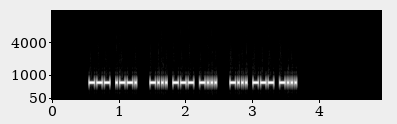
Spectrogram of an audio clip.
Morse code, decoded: OP BOB BOB

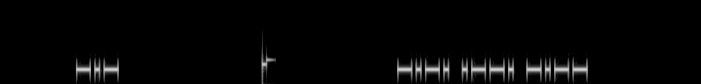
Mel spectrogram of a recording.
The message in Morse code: K CPY

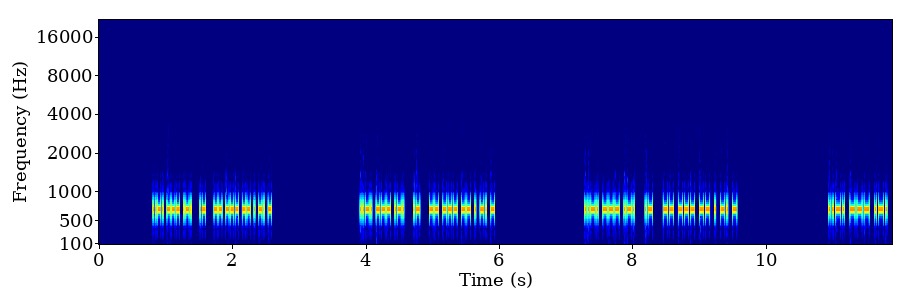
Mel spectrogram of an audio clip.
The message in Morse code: FOR A MOMENT FOR A MOMENT FOR A MOMENT FOR

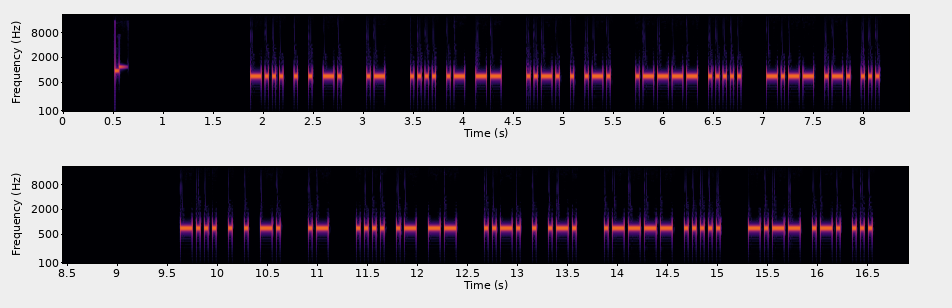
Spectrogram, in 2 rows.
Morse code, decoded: BEEN A HAM FER 15 YRS BEEN A HAM FER 15 YRS

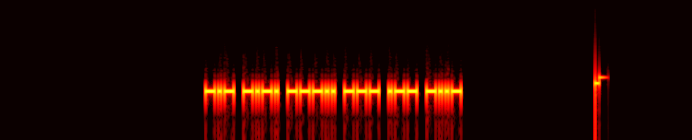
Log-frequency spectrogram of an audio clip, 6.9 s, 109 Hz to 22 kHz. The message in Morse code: KC8OWX

